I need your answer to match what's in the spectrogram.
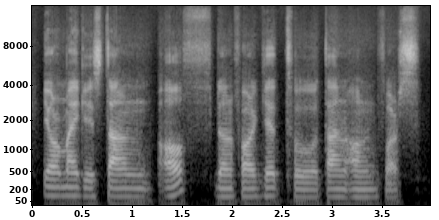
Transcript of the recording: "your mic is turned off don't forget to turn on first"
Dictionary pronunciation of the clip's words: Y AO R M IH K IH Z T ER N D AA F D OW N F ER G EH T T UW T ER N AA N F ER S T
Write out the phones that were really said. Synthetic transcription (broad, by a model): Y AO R M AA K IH S T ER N AA F D OW N F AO G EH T T UW T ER N AA N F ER S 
